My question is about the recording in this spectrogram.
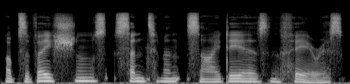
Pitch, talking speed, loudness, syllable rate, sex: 130 Hz, 85 wpm, -19 LUFS, 3.6 syllables/s, male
